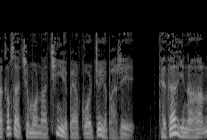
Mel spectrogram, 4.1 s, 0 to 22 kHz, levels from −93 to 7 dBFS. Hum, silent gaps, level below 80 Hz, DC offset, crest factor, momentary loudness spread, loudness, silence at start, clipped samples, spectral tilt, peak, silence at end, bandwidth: none; none; -66 dBFS; under 0.1%; 20 dB; 11 LU; -34 LUFS; 0 s; under 0.1%; -5.5 dB/octave; -14 dBFS; 0 s; 8.4 kHz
